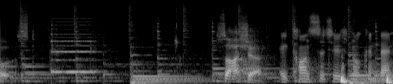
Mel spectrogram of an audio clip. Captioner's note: tone sounds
